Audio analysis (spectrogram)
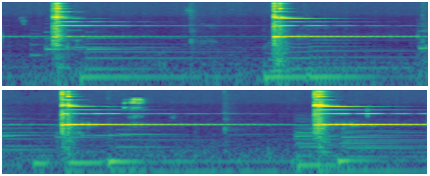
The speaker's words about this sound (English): Okay. So we're going to do five bells.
